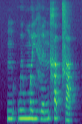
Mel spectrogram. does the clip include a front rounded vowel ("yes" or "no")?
no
